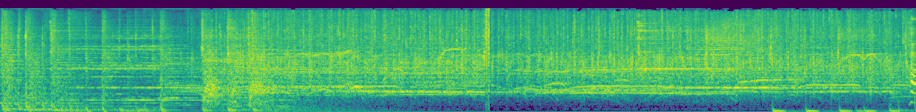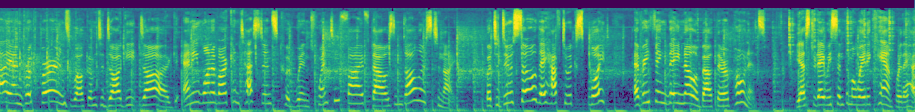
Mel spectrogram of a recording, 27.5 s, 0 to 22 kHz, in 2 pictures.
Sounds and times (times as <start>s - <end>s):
Music: 0.0s - 7.0s, 8.3s - 27.4s
Speech: 13.7s - 27.4s.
